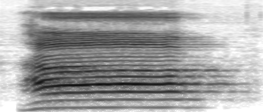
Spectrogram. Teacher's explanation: এই হরফটা উচ্চারণ হবে কণ্ঠনালীর শেষ ভাগ হতে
